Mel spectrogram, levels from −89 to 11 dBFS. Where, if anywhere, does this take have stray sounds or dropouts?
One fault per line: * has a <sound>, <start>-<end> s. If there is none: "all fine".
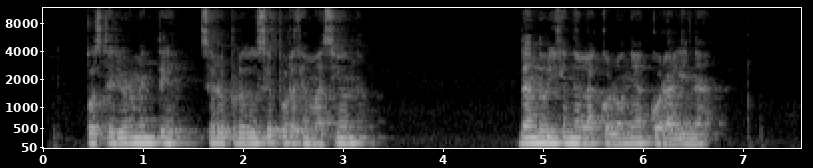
all fine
